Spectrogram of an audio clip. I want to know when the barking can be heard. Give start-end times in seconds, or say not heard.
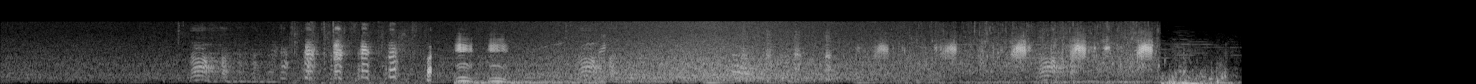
not heard.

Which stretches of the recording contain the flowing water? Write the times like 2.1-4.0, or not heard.
0.0-9.7.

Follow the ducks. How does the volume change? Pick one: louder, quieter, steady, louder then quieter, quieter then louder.
quieter then louder.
